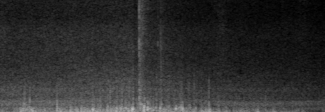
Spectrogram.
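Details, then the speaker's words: Fan running: loose, uneven khad-khad clatter over the whoosh that fades as it slows, caused by too much end play in the shaft. "जैसे आवाज खड़खड़ खड़खड़ खड़खड़ खड़खड़ आता रहता है कभी हम आराम से बैठे होते हैं बहुत शोर मचा रहा होता है"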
